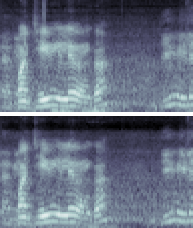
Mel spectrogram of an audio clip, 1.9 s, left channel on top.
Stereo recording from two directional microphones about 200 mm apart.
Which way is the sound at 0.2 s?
10° left (ahead or behind).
